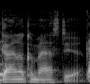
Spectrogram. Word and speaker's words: gynecomastia: How do you pronounce it? – Gynecomastia.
